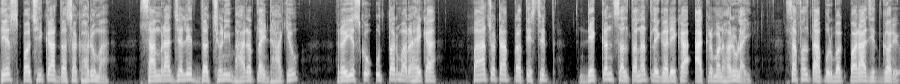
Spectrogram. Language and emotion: Nepali, neutral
